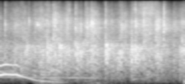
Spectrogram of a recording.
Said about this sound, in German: wir haben noch eine ganz äh, Besonderheit heute. Wir zeichnen mich erstmal vor Publikum auf. Stimmt. Macht euch mal bemerkbar, jubelt ja.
